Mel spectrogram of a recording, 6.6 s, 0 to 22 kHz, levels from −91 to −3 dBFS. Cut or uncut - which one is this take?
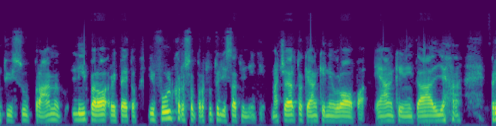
cut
